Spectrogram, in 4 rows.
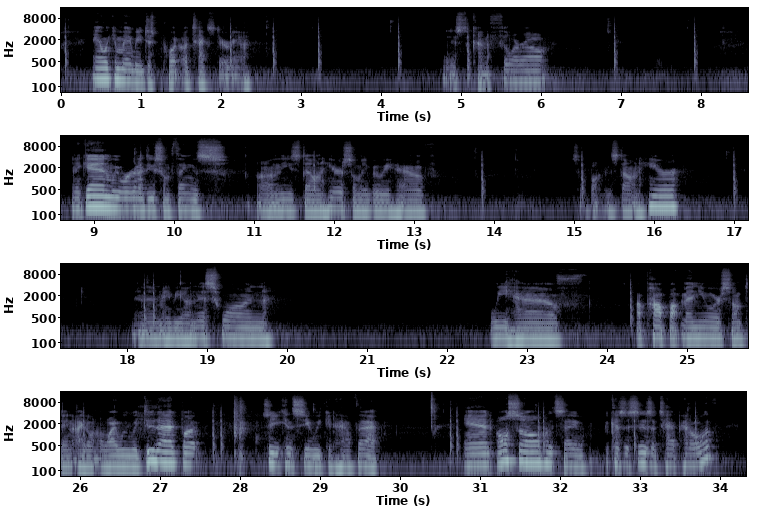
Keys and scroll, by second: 28.9 super+s.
